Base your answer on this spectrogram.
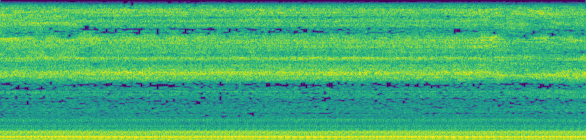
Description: relaxing sound of aerosol therapy machine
